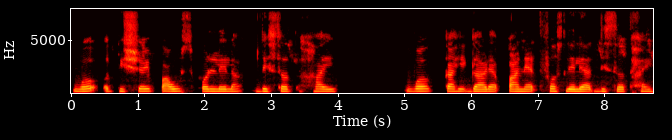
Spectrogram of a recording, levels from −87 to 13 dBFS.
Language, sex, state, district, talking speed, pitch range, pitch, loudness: Marathi, female, Maharashtra, Dhule, 90 wpm, 210-220 Hz, 215 Hz, -27 LUFS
